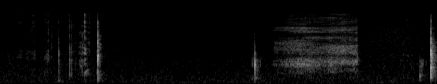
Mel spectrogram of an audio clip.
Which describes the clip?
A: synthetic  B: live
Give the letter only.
B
